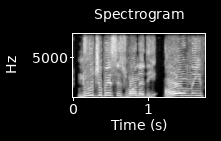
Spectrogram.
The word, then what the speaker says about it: Nujabes: So please say Nujabes.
